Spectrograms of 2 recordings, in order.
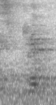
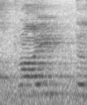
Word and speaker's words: striped: तो ये स्ट्रिप्ड नहीं होगा, स्ट्राइप्ड suit, STRIPED, स्ट्राइप्ड suit.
